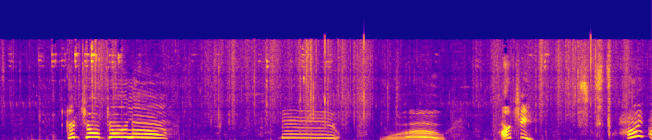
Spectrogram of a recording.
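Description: Puppies yipping and barking while play-wrestling: a handful of short, high-pitched calls with pauses between them, some held briefly and some sharply rising and falling.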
